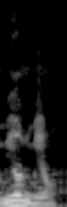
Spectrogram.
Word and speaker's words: 몇 명: এটা এখন এই যে আমি আপনাদেরকে বলেছিলাম ত বর্গীয় বর্ণের পরে যদি নিউন অথবা মিউন আসে সেক্ষেত্রে ত বর্গীয় বর্ণটা দন্ত ন হয়, সেই অনুযায়ী এটার উচ্চারণ হচ্ছে দন্ত ন মিয়ন মিয়ং অর্থাৎ কয়জন।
